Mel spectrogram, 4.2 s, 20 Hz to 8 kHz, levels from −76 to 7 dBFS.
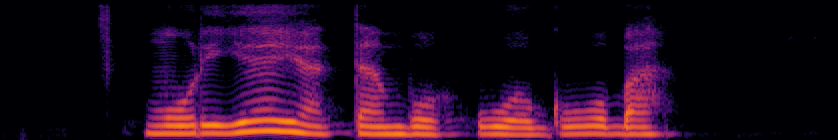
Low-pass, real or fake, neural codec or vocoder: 7.2 kHz; fake; codec, 16 kHz in and 24 kHz out, 0.9 kbps, LongCat-Audio-Codec, four codebook decoder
